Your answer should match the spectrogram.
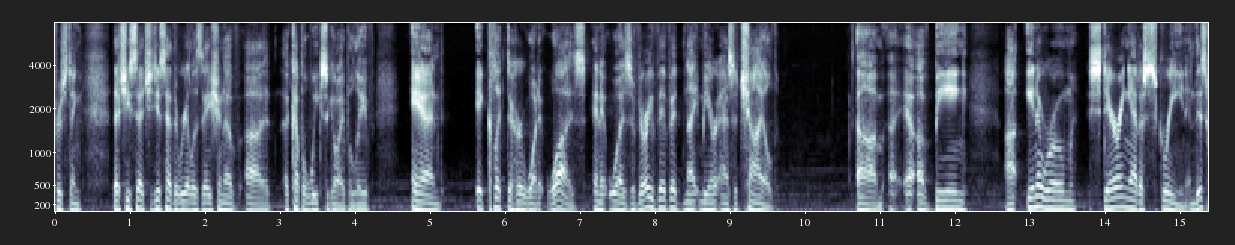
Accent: Carthage, Maine, United States; I was born and raised in Western Maine, a small town called Carthage. It was a lodging town, extremely rural and hick, as one would say.

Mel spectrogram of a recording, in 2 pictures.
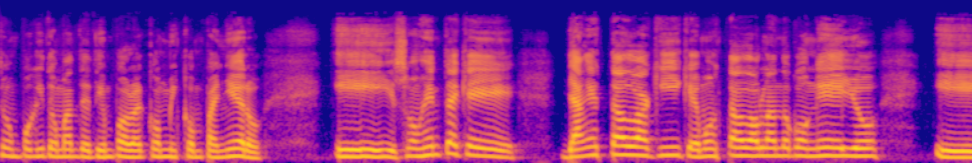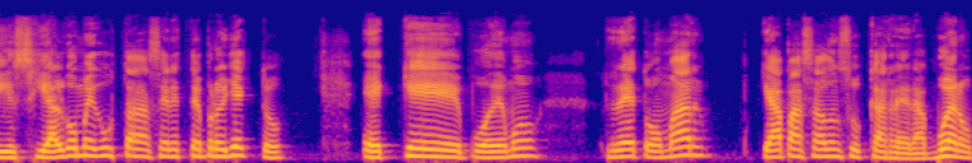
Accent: Puerto Rico; La palabra bowl la podemos decir. Como cualquier puertorriqueño, mal dicha.

